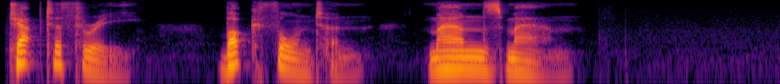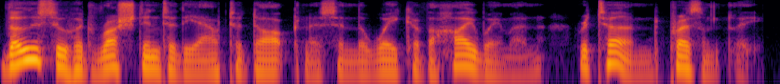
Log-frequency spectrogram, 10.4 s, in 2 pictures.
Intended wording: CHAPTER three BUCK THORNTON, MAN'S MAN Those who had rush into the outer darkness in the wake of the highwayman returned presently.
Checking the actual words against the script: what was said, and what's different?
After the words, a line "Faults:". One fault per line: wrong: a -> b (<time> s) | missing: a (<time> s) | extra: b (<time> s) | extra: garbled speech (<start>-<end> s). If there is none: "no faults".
CHAPTER three BUCK THORNTON, MAN'S MAN Those who had rushed into the outer darkness in the wake of the highwayman returned presently.
Faults:
wrong: rush -> rushed (5.9 s)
